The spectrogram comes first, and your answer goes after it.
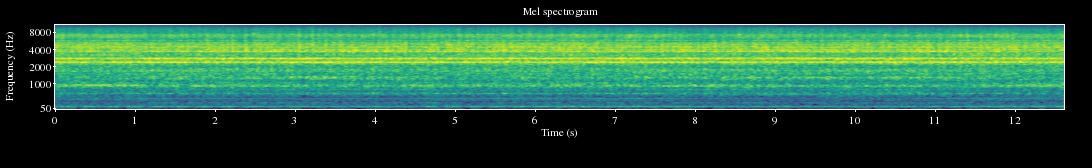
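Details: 1965 Mustang 289 V8 after a camshaft replacement: a steady idle with even low pulses and constant speed, no misses or knocking. It idles normally.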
